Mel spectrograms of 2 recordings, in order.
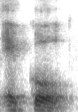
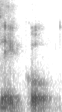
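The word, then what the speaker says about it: oikos: understand this word eco derived from the greek word o i k o s which is pronounced as echo so this is pronounced as echo this word means home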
